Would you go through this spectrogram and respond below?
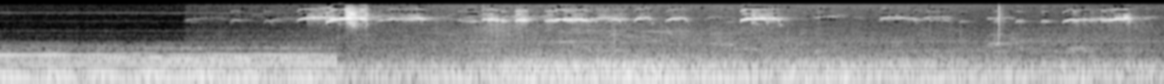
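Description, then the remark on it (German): Shrill, high-pitched screams of common swifts in a summer evening sky burst out in repeated rapid bursts against a steady low rumble, following a few seconds of humming at the start. “Das Geschrei im sommerlichen Abendhimmel und damit das Gefühl, an lauwarmen Sommerabenden den Sommer selbst zu Gast zu haben.”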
